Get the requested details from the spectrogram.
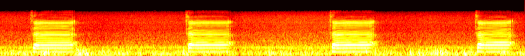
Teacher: تا کو زبان کی نوک کو ثنا علیہ کی جڑ پر لگا کر کے ادا کریں گے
